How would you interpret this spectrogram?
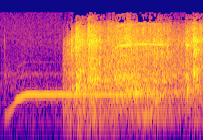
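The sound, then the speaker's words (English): A door being unlocked with a special light key that cuts the alarm from the outside, then opened: a low electronic tone rises and holds steady, then a loud, sustained hissing whoosh joins it for several seconds. No one speaks. “I have the special light key that will cut the alarm from the outside. I am opening the door to come in.”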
